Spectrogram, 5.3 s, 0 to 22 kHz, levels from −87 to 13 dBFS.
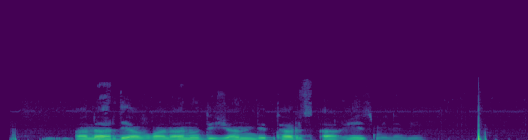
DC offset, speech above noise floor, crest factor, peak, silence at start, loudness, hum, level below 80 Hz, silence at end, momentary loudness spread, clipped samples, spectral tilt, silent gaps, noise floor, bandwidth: under 0.1%; 31 dB; 24 dB; 0 dBFS; 0.75 s; -25 LUFS; none; -56 dBFS; 0.5 s; 10 LU; under 0.1%; -10.5 dB/octave; none; -55 dBFS; 7 kHz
